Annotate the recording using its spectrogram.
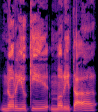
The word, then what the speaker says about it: Noriyuki Morita: Noriyuki Morita.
